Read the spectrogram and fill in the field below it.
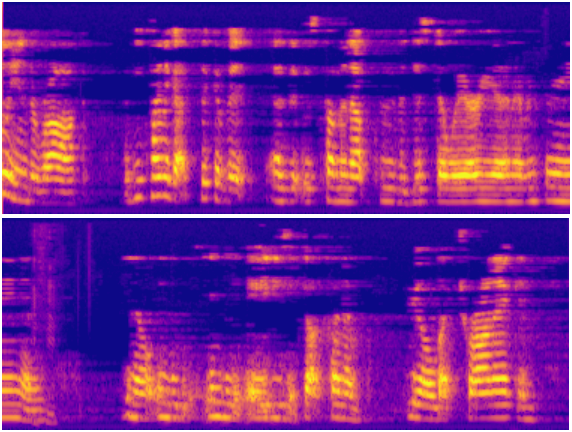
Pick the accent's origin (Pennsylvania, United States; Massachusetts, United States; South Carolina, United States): Pennsylvania, United States; Philadelphia; I grew up in the Philadelphia area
